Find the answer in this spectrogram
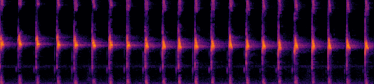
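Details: High, sharp lovebird ticks in the 'ngetik' style, meant as a lure for lovebirds that rarely sing. The clicks repeat regularly at a little over two per second, each brief and metallic, with nothing else audible.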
